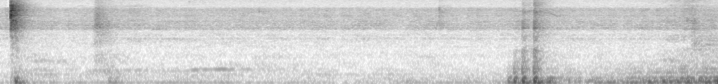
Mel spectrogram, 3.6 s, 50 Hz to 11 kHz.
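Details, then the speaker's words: Novik EVO-250A/USB powered speaker, switched on with no audio input, gives a click, a faint hum, then a rough crackling low grinding that swells and spikes, worsening when the potentiometer is moved; it began as a hiss like potentiometer failure. "ele está realmente o meu barulho um moído e agora começou a fazer Picos não falante para mexer no potenciômetro que o barulho se agrava né E fica dando Picos não alto-falante"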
